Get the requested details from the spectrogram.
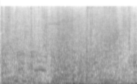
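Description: Electric lightning bolts zap and crackle.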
